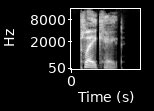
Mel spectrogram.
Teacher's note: This word has 2 syllables, and the stress is on that first syllable.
